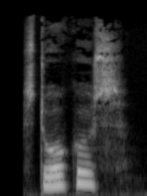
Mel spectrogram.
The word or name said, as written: storgods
